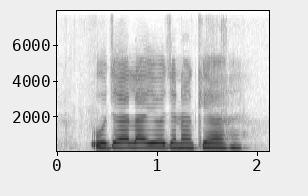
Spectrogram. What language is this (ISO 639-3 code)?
mai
